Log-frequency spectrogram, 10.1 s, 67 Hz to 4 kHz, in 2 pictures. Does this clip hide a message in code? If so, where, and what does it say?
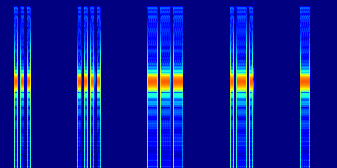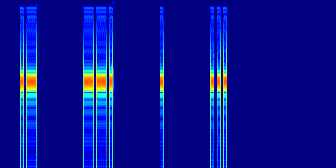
Yes: Morse code from 0.2 to 8.4 s, heard as a keyed tone, about 25 wpm, spaced as for 10 wpm, 550 Hz. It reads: SHORTAGES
